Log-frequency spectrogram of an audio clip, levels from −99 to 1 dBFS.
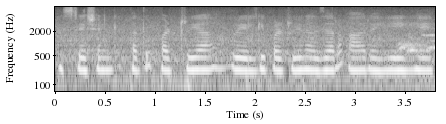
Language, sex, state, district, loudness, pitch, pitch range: Hindi, female, Madhya Pradesh, Dhar, -11 LUFS, 225 Hz, 220-230 Hz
